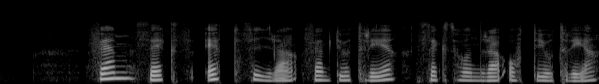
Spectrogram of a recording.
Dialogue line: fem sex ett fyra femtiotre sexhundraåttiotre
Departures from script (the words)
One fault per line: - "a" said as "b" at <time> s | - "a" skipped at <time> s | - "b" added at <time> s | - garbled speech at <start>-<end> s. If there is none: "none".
none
